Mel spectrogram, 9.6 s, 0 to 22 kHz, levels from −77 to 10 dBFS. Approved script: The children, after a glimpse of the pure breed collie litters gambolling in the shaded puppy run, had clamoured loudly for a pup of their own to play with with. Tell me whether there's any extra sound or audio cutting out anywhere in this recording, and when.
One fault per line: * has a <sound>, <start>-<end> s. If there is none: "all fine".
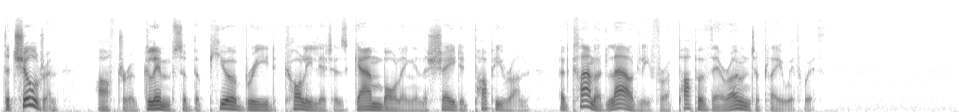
all fine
